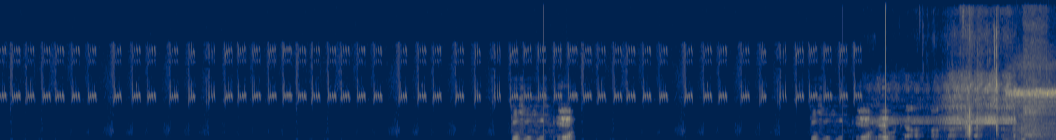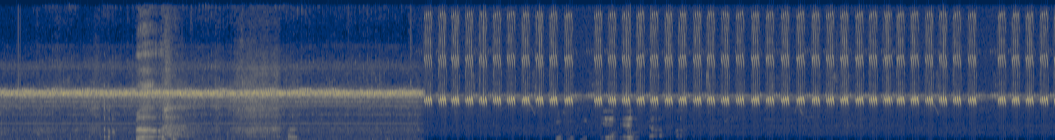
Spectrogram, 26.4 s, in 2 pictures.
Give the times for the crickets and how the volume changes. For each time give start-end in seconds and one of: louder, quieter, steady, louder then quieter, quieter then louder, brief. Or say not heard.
0.0-26.3 louder.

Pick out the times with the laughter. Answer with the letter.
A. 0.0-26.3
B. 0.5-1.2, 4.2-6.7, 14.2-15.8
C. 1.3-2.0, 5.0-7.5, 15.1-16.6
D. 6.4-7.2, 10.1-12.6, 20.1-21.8
D.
